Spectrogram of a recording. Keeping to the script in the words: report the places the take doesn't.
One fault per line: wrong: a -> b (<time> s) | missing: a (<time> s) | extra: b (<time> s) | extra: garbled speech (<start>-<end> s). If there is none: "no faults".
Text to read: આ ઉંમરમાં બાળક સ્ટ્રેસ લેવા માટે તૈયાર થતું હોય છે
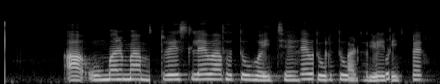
missing: બાળક (1.5 s)
missing: માટે તૈયાર (2.2 s)
extra: garbled speech (3.0-4.2 s)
